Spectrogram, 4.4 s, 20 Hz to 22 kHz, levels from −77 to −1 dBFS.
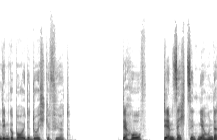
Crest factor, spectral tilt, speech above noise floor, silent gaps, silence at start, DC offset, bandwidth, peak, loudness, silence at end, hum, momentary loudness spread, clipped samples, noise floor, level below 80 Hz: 18 dB; -4.5 dB/octave; over 68 dB; 1.54-2.36 s, 3.02-3.24 s; 0 s; under 0.1%; 18.5 kHz; -6 dBFS; -23 LUFS; 0 s; none; 12 LU; under 0.1%; under -90 dBFS; -58 dBFS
